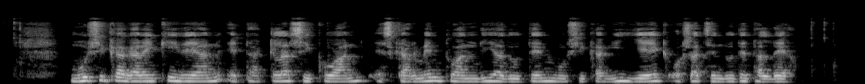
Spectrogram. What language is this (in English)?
Basque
